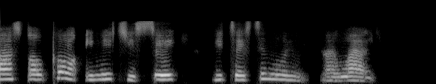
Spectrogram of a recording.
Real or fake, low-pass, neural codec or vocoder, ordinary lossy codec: fake; none; codec, 16 kHz, 0.5 kbps, FreqCodec, smaller model; none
